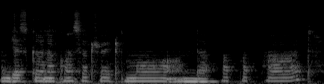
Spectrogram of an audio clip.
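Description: Somewhat breathy, a woman speaks at a fairly slow pace in a dark, mellow tone with a very deep, low pitch. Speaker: beauty vlogger. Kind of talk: makeup tutorial chat. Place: bathroom. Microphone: phone near.

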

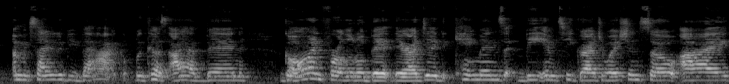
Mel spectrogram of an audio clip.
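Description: Audible room echo surrounds a woman whose intonation stays fairly even. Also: moderate pace. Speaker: home vlogger. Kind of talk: casual vlog chat. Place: kitchen. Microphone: phone near.

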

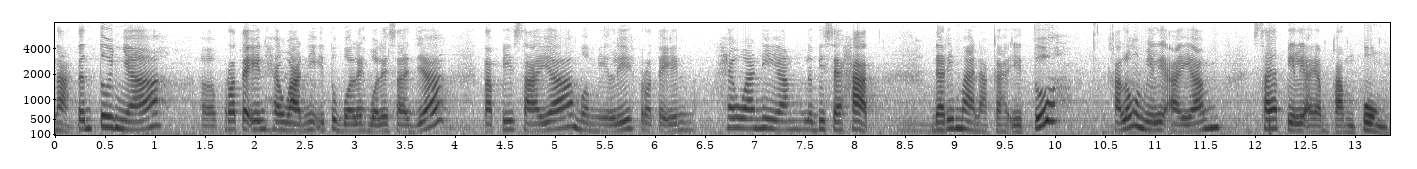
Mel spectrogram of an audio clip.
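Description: Over light background noise, a woman with a plain, everyday voice speaks fairly slowly at a fairly high pitch with ordinary pitch variation. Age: 50s. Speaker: doctor; TV guest. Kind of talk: talk show interview. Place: studio.

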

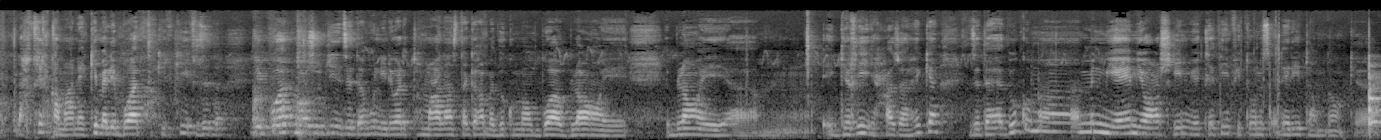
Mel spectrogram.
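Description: In a plain, everyday voice, a woman talks at a fairly low pitch with ordinary pitch variation and a moderate pace over light background noise. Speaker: home vlogger. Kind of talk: casual vlog chat. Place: kitchen. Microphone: phone near.

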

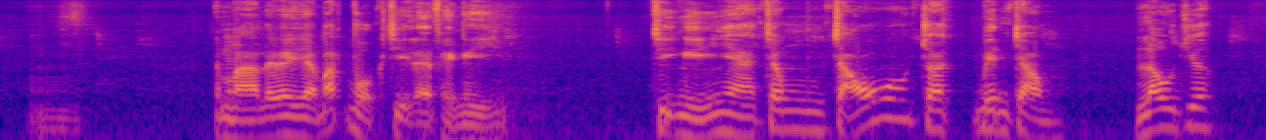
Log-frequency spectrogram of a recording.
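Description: At a moderate pace, a man speaks at a medium pitch, with long, frequent pauses. His loudness stays very even while his pitch swings very widely. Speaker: volunteer interviewer. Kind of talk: interview about a personal family story.

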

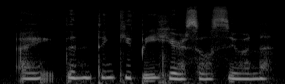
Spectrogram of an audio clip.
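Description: Soft-spoken, the speaker goes along at a very slow pace. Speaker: roleplay voice actor as girlfriend. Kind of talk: ASMR roleplay monologue. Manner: soft, drowsy ASMR girlfriend voice.

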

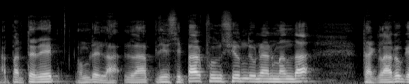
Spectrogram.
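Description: A man with a plain, everyday voice, a moderate pace, and ordinary pitch variation. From Andalusia. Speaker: religious image carver; interviewee. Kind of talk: casual interview. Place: studio. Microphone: lapel.

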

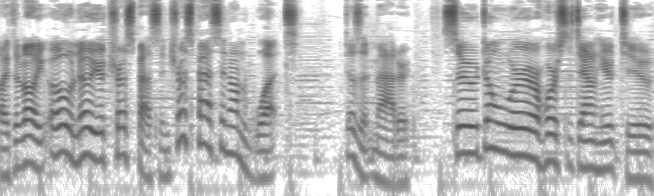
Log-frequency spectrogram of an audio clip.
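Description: A high-pitched man with very wide pitch swings, music in the background. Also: moderate pace. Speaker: gaming YouTuber. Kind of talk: casual gameplay commentary.

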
